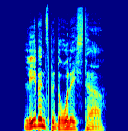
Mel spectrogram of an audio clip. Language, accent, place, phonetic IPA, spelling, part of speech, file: German, Germany, Berlin, [ˈleːbn̩sbəˌdʁoːlɪçstɐ], lebensbedrohlichster, adjective, De-lebensbedrohlichster.ogg
- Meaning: inflection of lebensbedrohlich: 1. strong/mixed nominative masculine singular superlative degree 2. strong genitive/dative feminine singular superlative degree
